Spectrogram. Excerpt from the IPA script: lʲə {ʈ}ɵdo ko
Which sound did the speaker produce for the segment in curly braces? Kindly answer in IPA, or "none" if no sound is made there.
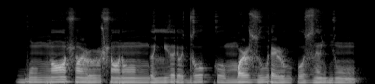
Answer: ɾ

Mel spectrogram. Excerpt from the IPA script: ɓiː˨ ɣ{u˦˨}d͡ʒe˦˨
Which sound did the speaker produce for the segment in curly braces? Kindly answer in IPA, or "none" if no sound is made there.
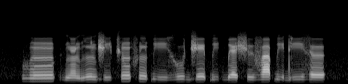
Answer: u˦˨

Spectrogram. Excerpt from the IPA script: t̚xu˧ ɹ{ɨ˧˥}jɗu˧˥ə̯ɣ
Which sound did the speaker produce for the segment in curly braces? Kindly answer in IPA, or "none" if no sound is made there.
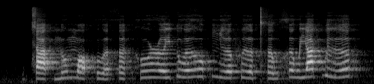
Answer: ə˧˥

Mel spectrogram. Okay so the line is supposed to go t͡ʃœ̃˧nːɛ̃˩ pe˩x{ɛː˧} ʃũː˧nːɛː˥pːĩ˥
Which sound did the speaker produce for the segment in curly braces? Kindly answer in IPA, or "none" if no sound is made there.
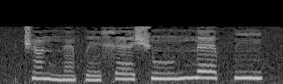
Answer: ɛː˧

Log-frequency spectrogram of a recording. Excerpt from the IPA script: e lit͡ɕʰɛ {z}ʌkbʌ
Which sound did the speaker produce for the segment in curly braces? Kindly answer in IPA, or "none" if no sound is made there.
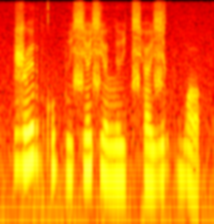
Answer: ʑ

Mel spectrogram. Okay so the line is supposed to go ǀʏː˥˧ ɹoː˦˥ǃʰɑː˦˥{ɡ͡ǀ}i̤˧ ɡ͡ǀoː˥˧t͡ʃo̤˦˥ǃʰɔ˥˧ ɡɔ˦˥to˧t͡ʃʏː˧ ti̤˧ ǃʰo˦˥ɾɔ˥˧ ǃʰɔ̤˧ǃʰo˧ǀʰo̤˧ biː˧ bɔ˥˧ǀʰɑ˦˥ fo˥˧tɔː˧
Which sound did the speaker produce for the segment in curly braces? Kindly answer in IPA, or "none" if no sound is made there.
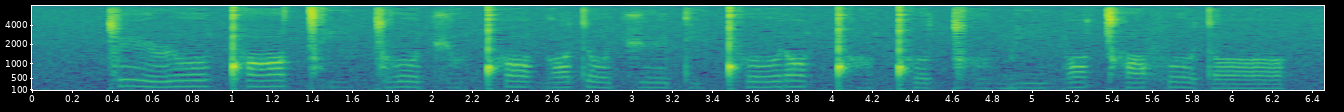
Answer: ǀʰ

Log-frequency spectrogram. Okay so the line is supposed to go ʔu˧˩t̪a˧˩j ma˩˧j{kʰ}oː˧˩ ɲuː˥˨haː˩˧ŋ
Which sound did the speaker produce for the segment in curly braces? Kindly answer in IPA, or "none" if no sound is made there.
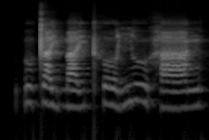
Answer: pʰ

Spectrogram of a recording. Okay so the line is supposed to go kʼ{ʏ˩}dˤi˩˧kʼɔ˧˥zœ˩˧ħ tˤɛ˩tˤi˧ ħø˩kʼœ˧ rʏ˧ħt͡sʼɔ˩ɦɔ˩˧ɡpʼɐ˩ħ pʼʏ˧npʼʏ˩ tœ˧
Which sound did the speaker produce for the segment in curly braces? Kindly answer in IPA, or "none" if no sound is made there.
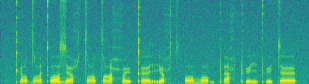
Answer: y˩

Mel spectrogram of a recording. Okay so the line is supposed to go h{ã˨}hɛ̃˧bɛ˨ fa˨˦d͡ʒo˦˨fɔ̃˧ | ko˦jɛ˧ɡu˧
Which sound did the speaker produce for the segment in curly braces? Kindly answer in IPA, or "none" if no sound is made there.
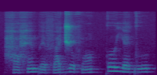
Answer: a˨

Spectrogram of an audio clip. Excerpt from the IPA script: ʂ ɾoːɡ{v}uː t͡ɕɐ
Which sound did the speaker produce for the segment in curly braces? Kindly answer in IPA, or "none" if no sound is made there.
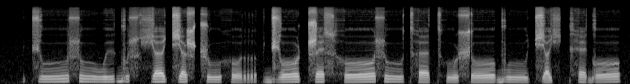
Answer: w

